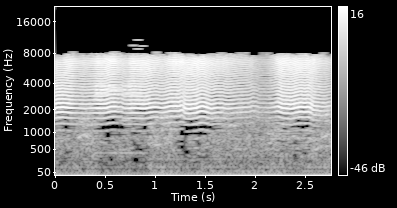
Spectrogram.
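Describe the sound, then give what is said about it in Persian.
A fly buzzes steadily and close, a continuous droning whine with slight wavering pitch, heard alone without any talking. “خو مگس جان، گاهی وقتم شده که یک چشم آرام خو کده باشی، چرا که همیشه ده گشت استی؟”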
